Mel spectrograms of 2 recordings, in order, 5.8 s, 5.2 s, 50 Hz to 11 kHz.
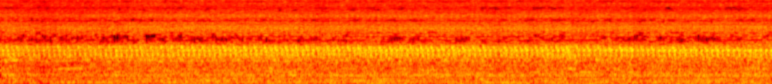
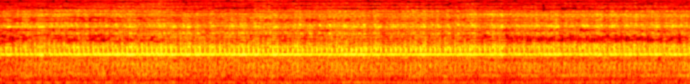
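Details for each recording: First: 2011 VW Jetta 2.0 TSI brought in for an odd noise and power loss: steady, even idle with a light fast injector tick and no stumble or knock; battery shows 12 V and no fault codes were found, so the engine sounds healthy. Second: 2011 VW Jetta 2.0 TSI idling with abnormal noise and power loss: steady hissing whine and fine clatter from the high-pressure fuel pump when its pressure regulator valve is not actuated, running at maximum pressure.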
